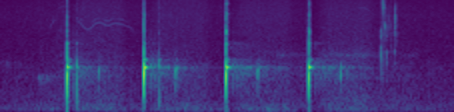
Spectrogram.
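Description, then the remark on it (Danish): Pieces of freshly felled, wet beech wood knocked together four times in a steady rhythm, each sharp strike leaving a short, dull ring, followed by a faint extra tap. “henter jeg noget, øh, noget vådt træ.”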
